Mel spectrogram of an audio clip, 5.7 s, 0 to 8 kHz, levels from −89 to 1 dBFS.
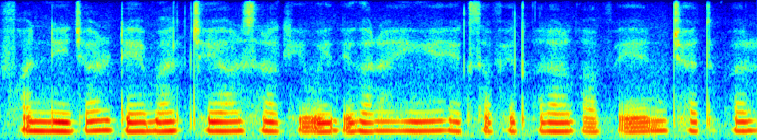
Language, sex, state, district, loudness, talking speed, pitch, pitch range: Hindi, female, Himachal Pradesh, Shimla, -16 LUFS, 135 wpm, 200 Hz, 190-200 Hz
